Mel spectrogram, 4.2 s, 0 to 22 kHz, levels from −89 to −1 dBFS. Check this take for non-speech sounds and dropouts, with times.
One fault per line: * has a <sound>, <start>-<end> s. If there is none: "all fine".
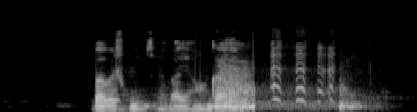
* has a laugh, 2.7-3.4 s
